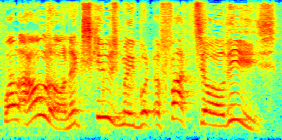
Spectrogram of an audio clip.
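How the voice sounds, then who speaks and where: A cocky, blustering builder with a scheme to sell. His voice sits high for a man. The sound is muffled, with a faint hiss under it. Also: sing-song, a little slow, exaggerated voice. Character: brash scheming working-class builder.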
